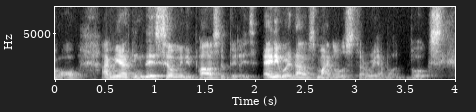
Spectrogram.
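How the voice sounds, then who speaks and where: A man talks with ordinary pitch variation. Room echo is audible around him. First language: French. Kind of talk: casual chat.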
